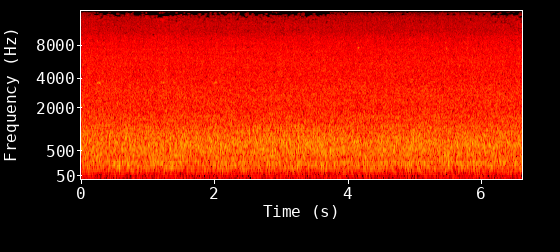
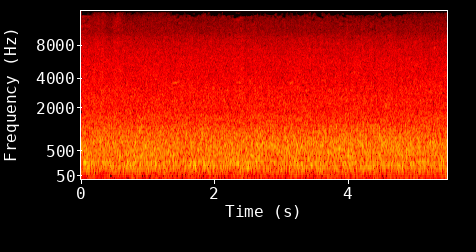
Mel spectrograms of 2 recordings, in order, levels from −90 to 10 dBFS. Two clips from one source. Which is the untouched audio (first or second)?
first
